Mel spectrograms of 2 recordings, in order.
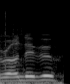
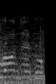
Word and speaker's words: rendezvous: that are not pronounced the s on the end is not pronounced as well and o u is pronounced as u so it's random you know the coordinates for the rendezvous approaching rendezvous point and when there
